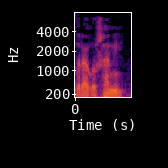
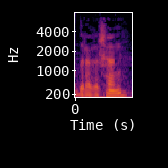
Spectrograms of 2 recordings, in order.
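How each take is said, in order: First: The name is pronounced with Spanish sounds. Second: The name is pronounced with Romanian sounds.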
